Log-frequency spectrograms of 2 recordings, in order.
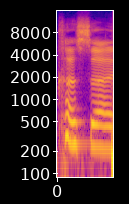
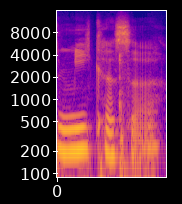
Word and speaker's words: Mikasa: It's not Makasa, it's Mikasa.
